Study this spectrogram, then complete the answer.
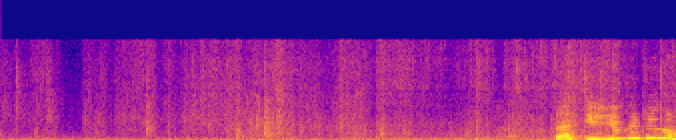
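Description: A plastic mailer rustles and crinkles as it is handled.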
